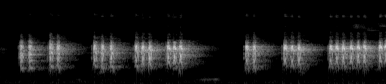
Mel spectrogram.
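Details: Sooty-headed bulbul alarm call in the morning, rolling and signalling danger: short clusters of two to four harsh chattering notes separated by brief gaps, ending in a faster run; quiet surroundings.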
